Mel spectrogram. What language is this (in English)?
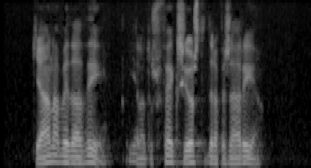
Greek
